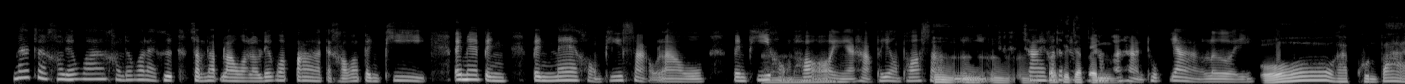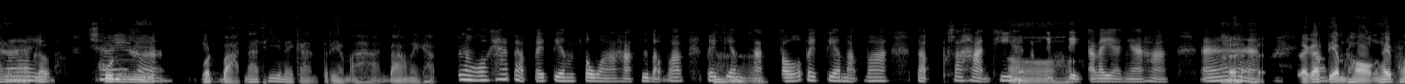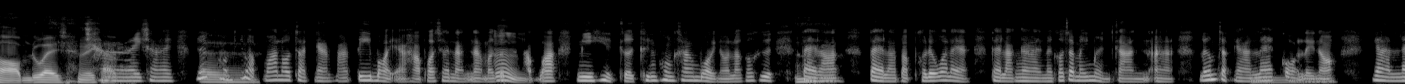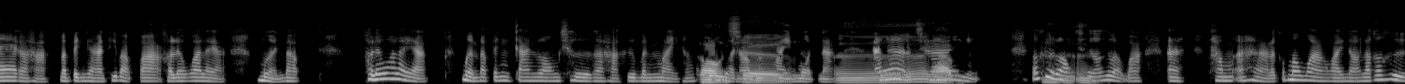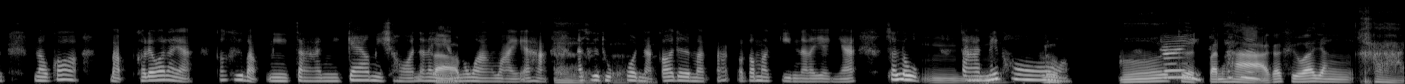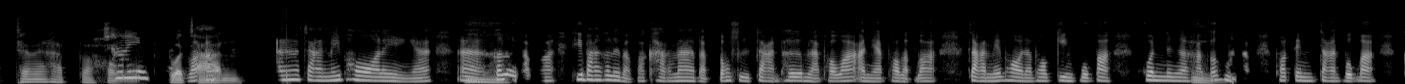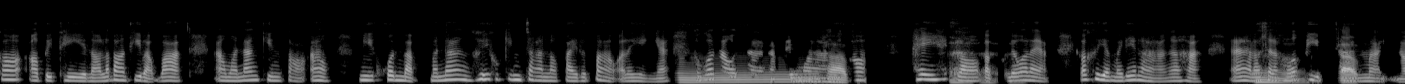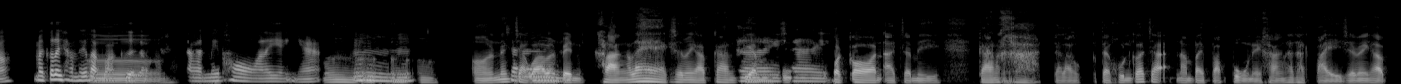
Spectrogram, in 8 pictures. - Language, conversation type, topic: Thai, podcast, เคยจัดปาร์ตี้อาหารแบบแชร์จานแล้วเกิดอะไรขึ้นบ้าง?
- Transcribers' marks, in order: tapping; chuckle; stressed: "ครั้งแรก"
